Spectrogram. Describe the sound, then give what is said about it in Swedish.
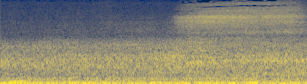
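A single long breath taken during a breathing exercise, a steady, airy rush of noise lasting about three seconds and heard alone with no talk. “Andetag igen.”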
